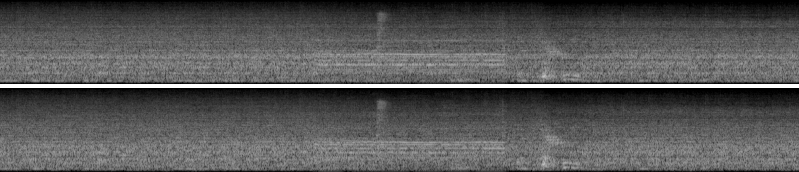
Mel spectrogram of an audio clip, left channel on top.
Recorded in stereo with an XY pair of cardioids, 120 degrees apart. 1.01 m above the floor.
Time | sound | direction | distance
0.0 | running water | 5° right | 2.0 m
3.1 | singing | 30° right | 3 m
5.2 | a sneeze | 25° right | 1.2 m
